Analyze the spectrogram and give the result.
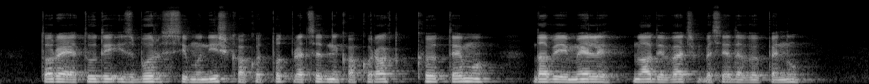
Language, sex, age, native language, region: Slovenian, male, 18-29, Slovenian, Drava region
